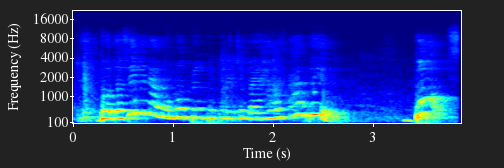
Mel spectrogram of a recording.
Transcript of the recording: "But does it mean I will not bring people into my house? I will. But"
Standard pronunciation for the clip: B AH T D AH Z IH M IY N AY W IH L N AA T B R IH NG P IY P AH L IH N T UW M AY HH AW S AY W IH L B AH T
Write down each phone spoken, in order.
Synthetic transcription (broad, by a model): B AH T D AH S IH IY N AY W IH L N AA T B R IH NG P IY P AH L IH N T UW M AY HH AW S AY W IH L B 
